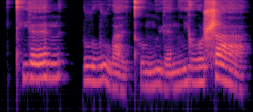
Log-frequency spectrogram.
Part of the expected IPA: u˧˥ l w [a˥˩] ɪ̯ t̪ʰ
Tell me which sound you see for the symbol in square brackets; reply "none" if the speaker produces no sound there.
a˨˩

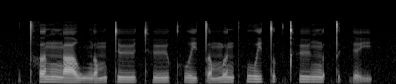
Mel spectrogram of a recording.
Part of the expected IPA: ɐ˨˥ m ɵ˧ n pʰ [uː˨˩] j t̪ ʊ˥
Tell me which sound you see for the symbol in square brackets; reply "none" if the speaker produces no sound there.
uː˥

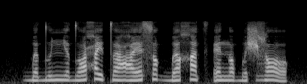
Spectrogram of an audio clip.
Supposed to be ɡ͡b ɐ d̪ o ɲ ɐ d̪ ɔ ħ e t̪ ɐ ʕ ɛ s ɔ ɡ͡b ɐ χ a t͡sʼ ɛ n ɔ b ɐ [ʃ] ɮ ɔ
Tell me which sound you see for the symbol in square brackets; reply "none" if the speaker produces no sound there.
ʃ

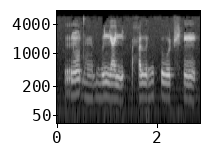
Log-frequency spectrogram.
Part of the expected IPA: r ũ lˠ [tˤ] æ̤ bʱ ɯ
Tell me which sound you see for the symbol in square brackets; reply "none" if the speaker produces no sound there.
dʱ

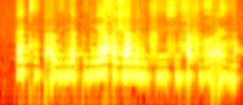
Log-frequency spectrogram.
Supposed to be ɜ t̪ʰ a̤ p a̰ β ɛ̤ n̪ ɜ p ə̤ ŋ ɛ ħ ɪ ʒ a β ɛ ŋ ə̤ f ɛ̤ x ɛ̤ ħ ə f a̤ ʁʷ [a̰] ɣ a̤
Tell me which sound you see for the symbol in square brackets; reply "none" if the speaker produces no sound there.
a̰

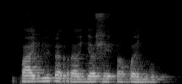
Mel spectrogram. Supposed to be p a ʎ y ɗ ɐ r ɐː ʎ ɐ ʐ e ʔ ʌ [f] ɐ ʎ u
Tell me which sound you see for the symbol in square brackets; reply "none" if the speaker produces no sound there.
ɓ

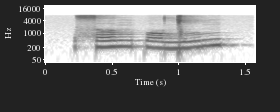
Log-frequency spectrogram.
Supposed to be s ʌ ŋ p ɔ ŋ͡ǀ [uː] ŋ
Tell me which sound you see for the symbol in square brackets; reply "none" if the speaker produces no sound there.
u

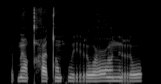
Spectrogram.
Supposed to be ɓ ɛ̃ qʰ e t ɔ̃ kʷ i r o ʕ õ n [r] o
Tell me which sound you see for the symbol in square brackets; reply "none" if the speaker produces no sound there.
r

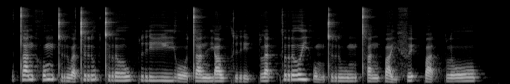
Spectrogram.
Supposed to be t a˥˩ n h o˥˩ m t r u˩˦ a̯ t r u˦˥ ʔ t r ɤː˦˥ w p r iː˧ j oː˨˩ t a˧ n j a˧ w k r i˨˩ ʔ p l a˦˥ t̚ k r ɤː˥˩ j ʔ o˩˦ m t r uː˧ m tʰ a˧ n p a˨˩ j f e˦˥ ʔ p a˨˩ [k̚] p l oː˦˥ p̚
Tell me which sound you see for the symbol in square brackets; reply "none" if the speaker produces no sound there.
t̚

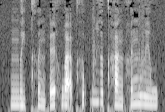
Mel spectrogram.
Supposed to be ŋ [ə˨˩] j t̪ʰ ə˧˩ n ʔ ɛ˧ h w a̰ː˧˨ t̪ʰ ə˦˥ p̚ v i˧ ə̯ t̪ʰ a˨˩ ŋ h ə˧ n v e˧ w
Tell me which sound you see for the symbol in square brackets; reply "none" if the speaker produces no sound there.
ə˨˩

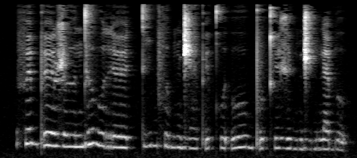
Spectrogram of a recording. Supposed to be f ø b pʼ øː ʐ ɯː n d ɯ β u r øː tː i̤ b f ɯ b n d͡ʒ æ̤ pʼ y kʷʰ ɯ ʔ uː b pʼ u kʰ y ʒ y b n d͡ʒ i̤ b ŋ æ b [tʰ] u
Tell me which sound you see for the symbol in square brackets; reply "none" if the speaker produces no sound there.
ɾ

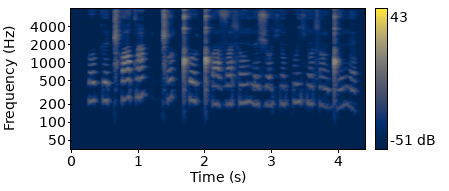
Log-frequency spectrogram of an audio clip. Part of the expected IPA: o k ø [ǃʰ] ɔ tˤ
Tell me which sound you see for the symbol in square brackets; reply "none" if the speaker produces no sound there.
ǁʰ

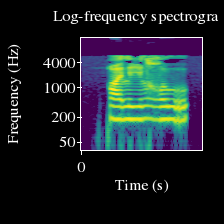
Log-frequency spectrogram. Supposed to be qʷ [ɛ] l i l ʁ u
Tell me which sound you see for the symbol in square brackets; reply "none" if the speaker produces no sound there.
ɛ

